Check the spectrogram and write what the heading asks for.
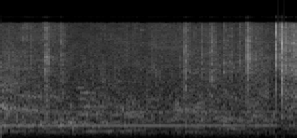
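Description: Audience chatter in a theatre, with a steady held tone underneath and a few sharp clicks scattered through.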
